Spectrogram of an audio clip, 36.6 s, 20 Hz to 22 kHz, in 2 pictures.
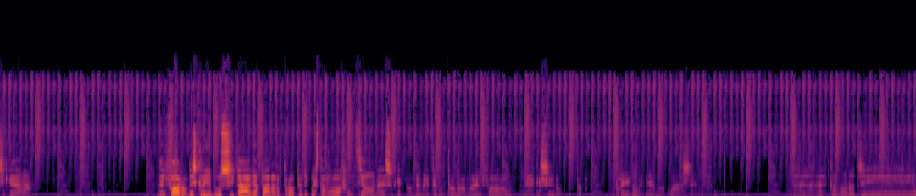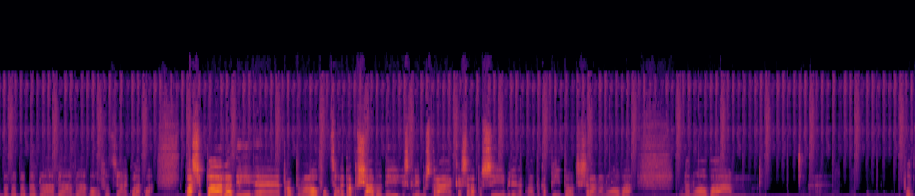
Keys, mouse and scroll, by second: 1.0 click, 2.1 click, 3.9 click, 4.9 click, 7.1 click, 8.0 click, 9.6 click, 11.1 click, 13.1 click, 16.6 click, 20.0 click, 22.0 scroll down 2, 22.6 scroll down 2, 30.0-30.6 scroll down 4, 32.2 scroll up 2, 33.5 scroll up 2.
